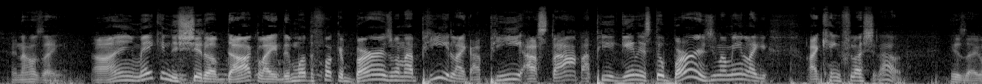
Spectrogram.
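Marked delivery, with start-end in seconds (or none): 0.9-9.0 high, insistent acted complaint; exasperated protest. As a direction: plead your case to a doubting doctor, pitched up. Retold protest to sceptical doctor.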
